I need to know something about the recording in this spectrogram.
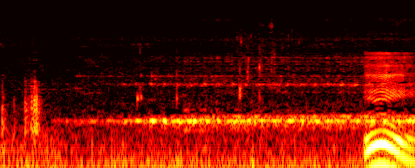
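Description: A low steady rumble with a held tone, the kind of drone laid under a tense film scene, and a short pitched sound that rises and falls near the end.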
